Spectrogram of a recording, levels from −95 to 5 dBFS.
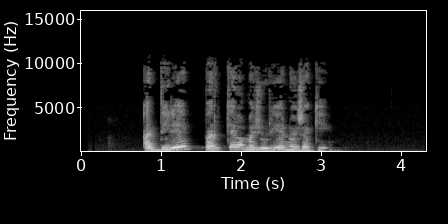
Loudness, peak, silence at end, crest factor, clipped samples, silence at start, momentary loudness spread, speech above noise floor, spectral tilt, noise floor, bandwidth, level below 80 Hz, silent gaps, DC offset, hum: -22 LUFS; -6 dBFS; 1.25 s; 18 dB; under 0.1%; 0.75 s; 15 LU; 53 dB; -6 dB/octave; -75 dBFS; 10.5 kHz; -74 dBFS; none; under 0.1%; none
